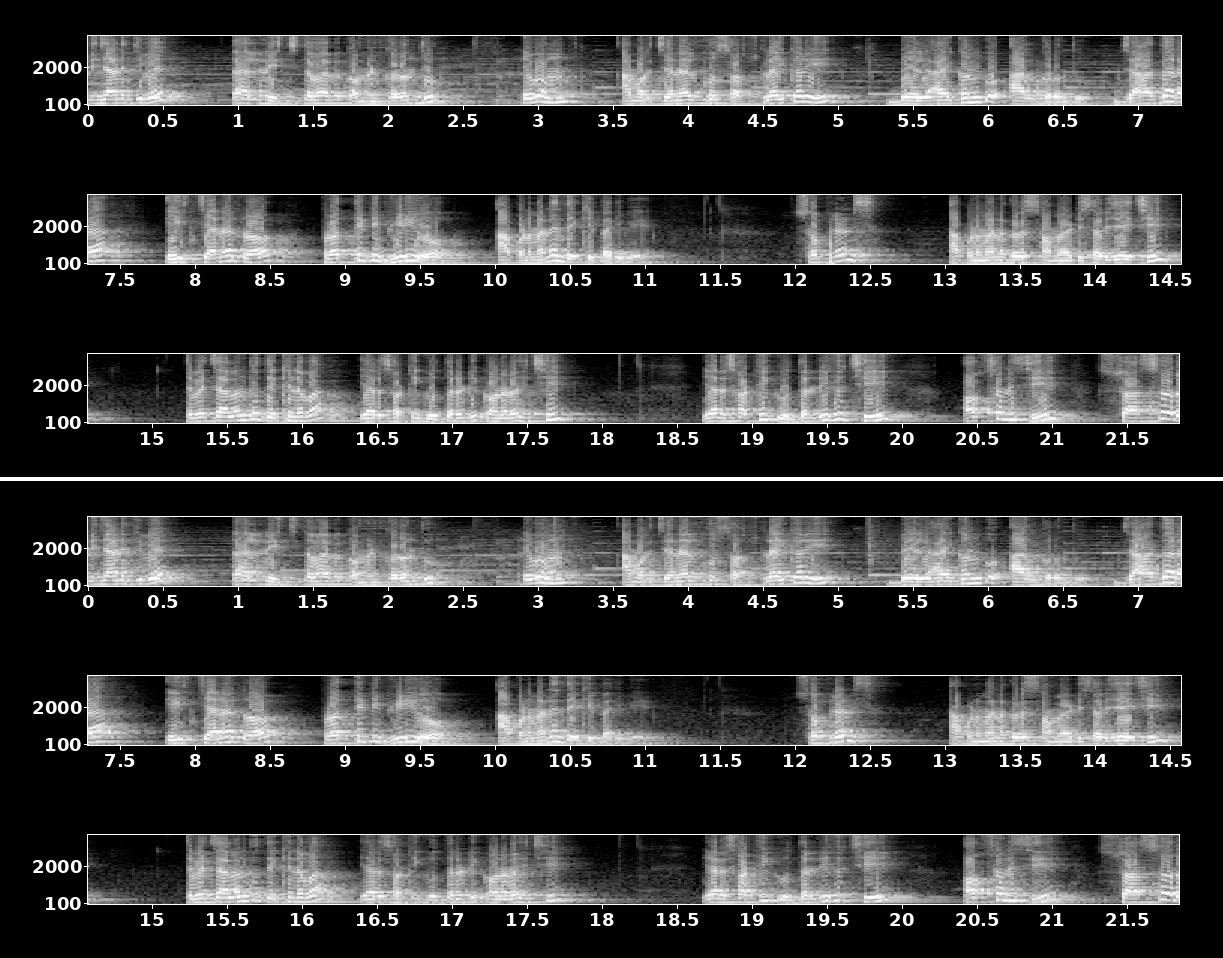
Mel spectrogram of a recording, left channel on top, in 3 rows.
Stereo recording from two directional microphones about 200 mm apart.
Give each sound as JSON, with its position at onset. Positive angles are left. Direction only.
{"t": 0.0, "sound": "speech", "side_deg": 10}
{"t": 12.0, "sound": "speech", "side_deg": 30}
